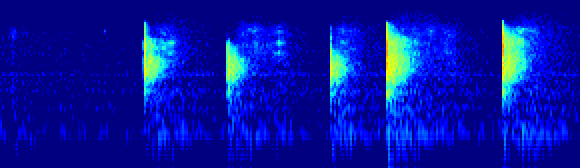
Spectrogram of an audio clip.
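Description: Chalk writing on a blackboard: five short, sharp strokes, the first about a second in.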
